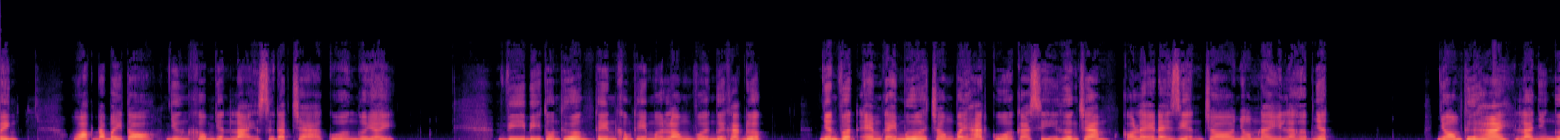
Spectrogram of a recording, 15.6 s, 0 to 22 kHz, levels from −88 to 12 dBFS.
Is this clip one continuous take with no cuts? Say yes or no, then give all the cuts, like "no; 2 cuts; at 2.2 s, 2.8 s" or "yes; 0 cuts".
yes; 0 cuts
